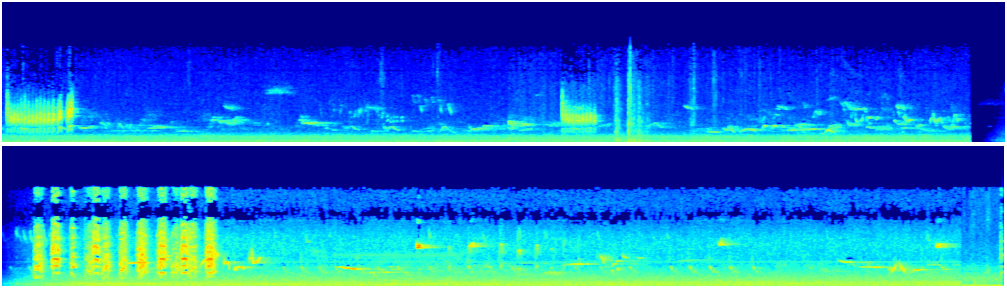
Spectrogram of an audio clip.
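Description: Birds chirping and calling over a steady outdoor hiss. After a brief dropout about halfway, a burst of loud, sharp, rapidly repeated calls lasts a few seconds, then scattered high chirps continue.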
